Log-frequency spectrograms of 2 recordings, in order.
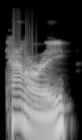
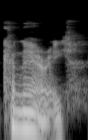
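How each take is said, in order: First: It sounds like the word cannery. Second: It sounds like the bird name canary. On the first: The speaker calls it wrong. "don't say um, cannery because that isn't correct" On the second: The speaker calls it right. "It's actually pronounced canary"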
